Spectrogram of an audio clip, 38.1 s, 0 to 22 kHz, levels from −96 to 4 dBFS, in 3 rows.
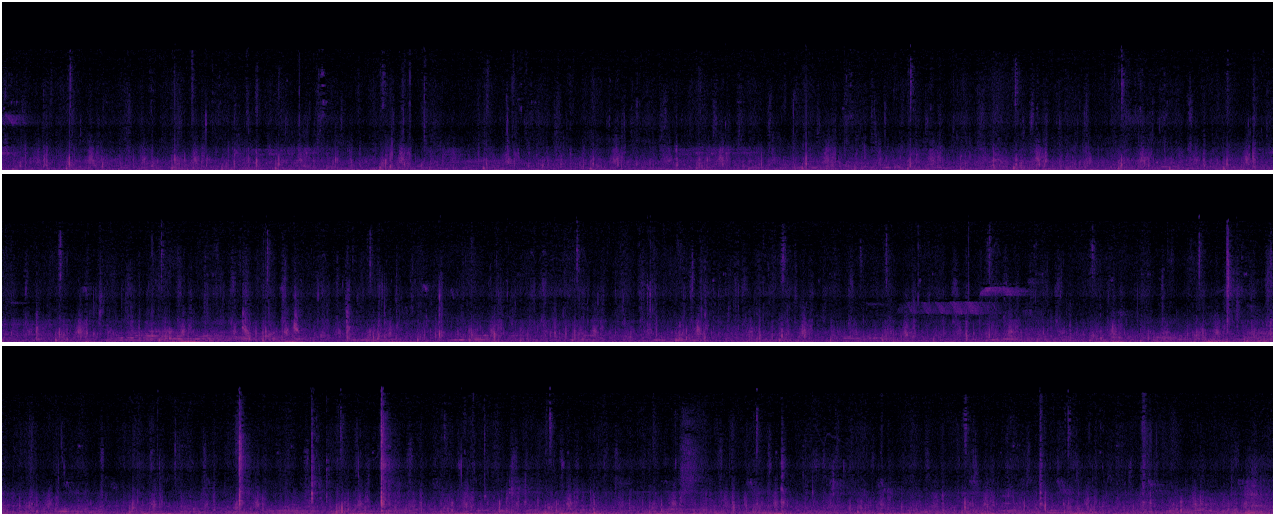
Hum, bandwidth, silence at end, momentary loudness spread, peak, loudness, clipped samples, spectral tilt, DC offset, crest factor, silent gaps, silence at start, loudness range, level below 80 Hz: none; 16 kHz; 0 s; 6 LU; -26 dBFS; -60 LUFS; under 0.1%; -4 dB/octave; under 0.1%; 32 dB; none; 0 s; 5 LU; -68 dBFS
